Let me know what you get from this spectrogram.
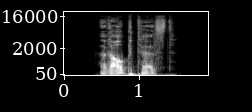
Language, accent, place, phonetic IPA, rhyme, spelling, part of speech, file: German, Germany, Berlin, [ˈʁaʊ̯ptəst], -aʊ̯ptəst, raubtest, verb, De-raubtest.ogg
- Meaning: inflection of rauben: 1. second-person singular preterite 2. second-person singular subjunctive II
